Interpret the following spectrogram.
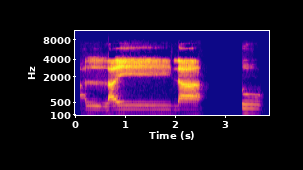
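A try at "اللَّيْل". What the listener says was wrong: আল্লাহ লা কেন বলছেন? আল লাইয়াক।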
